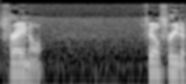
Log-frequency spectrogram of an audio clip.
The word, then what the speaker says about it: Fresnel: It looks like Fresnel, but it's actually pronounced Fresnel.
